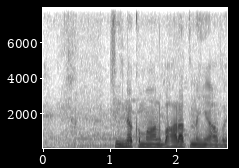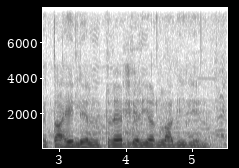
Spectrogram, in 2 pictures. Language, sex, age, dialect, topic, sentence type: Maithili, male, 36-40, Bajjika, banking, statement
